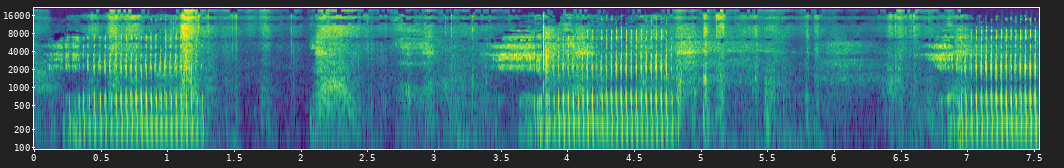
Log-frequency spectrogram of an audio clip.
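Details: Koda the English Bulldog snores in deep sleep, long throaty rattling snores near the start, middle and end, each close to a second, separated by quieter snuffling breaths and small clicks.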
